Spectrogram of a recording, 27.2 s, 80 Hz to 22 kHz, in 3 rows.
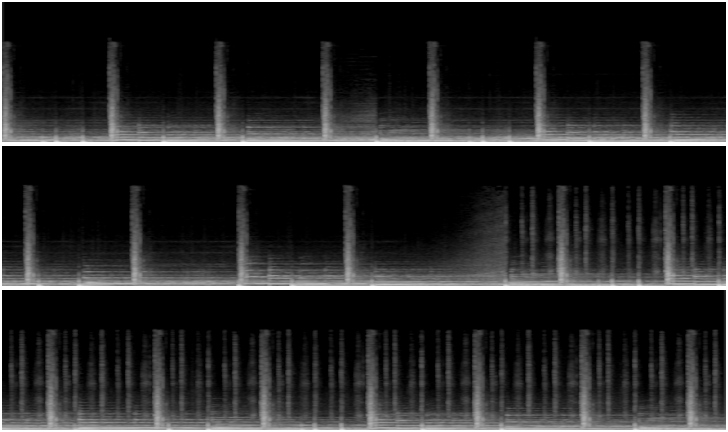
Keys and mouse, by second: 2.7 double click, 15.2 alt+click, 18.0 alt+click, 18.3 alt+click, 18.4 alt+double click, 21.6 typing.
